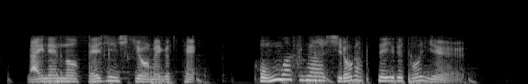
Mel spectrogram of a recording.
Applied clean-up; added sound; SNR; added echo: neural mask model RNNoise.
